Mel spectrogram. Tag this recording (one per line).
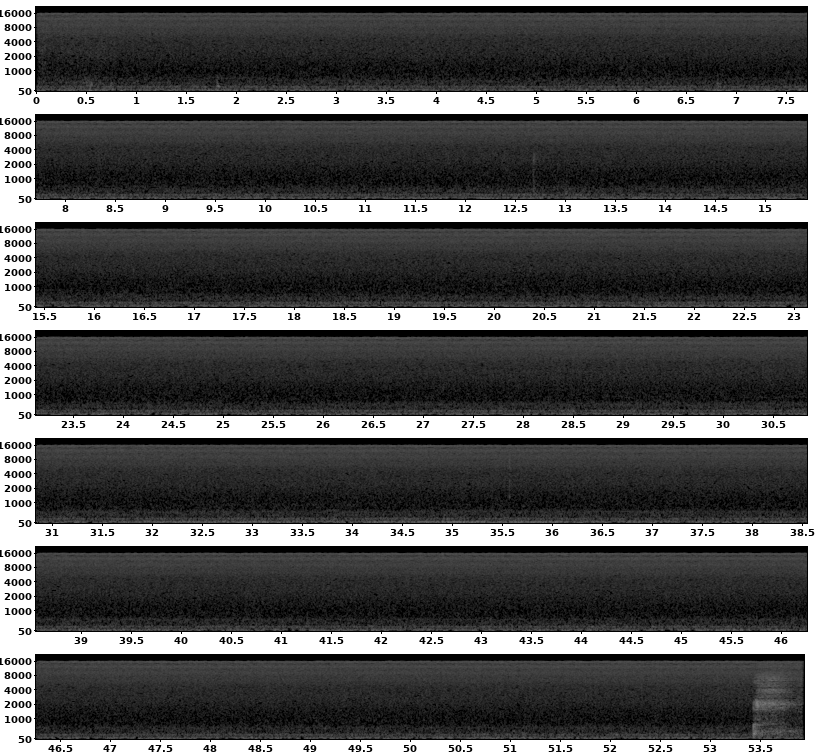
horror
tone
room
